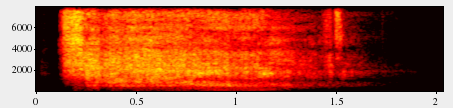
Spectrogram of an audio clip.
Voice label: Attack Knight Male, Battle; Mendicant

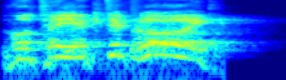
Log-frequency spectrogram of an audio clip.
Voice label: Attack, Barks Battle Soldier; Sinecure; Ode Tech

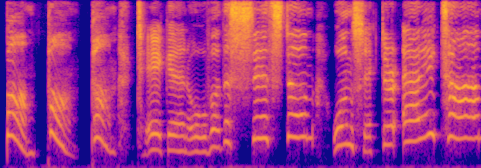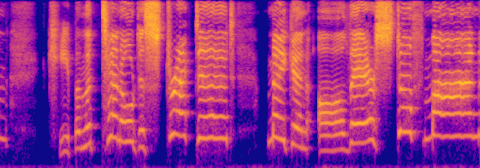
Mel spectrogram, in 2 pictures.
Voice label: Remind Taunt; Warframe; Corpus Lich; Persona D

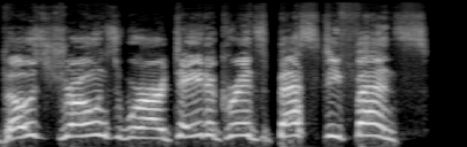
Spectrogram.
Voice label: Captain Female, drones destroyed, en; Warframe; Railjack; Crp Captain

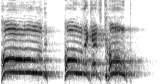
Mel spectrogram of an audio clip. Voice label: fearful cry, soldier male; Dendrit

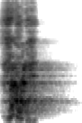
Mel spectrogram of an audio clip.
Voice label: Pain Soldier Sword Agent Male

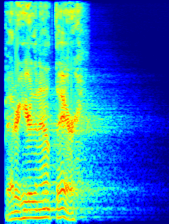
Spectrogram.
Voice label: Citizen Male, en, Mall; Warframe; Citizens

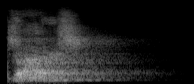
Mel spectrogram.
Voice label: Surprised Sniper, en

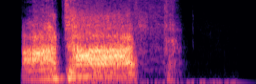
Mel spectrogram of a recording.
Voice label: Attack Grineer Male; Warframe; Battle Barks

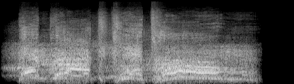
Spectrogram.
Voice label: Cover Me, en; Zariman Wraith

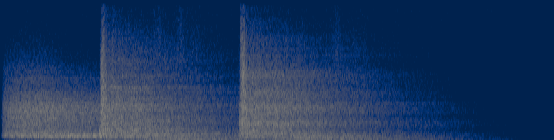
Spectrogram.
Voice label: Crypt Warrior Echo; Ambience; Champion Crypt

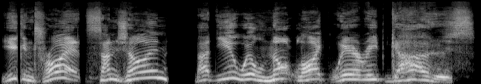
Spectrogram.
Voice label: Enemy Spotted Chipper; Warframe

